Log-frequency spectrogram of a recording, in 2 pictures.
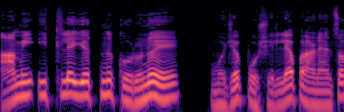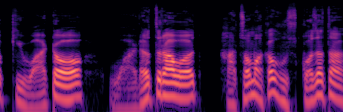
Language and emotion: Goan Konkani, fearful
